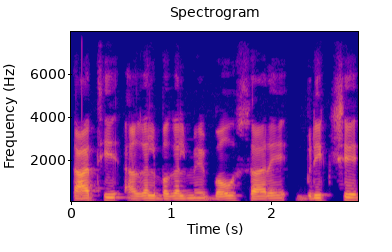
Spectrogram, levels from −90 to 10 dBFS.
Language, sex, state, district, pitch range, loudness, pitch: Hindi, male, Bihar, Supaul, 115-125 Hz, -20 LUFS, 120 Hz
